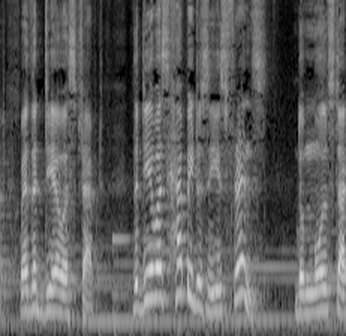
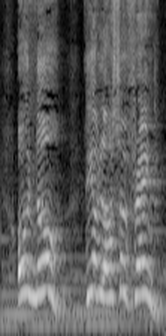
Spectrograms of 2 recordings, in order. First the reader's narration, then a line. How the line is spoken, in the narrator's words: cried the crow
